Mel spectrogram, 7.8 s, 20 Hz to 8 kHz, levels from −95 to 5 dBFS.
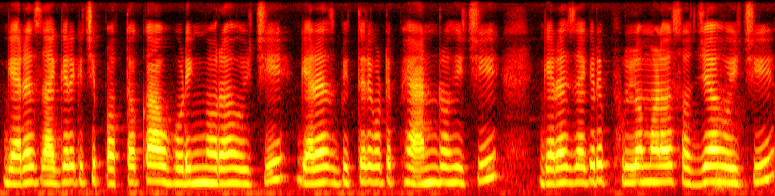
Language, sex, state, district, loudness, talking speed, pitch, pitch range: Odia, female, Odisha, Khordha, -16 LUFS, 145 wpm, 235 Hz, 225-245 Hz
